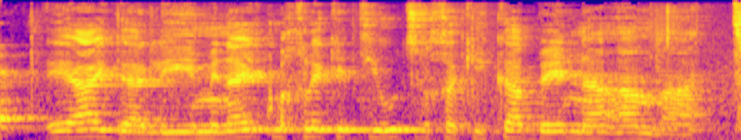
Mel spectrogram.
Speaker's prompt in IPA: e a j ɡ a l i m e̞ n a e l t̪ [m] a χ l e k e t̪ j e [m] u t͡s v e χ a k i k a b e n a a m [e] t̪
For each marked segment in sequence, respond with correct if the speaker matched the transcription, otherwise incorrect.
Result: correct, incorrect: none, incorrect: a

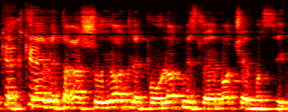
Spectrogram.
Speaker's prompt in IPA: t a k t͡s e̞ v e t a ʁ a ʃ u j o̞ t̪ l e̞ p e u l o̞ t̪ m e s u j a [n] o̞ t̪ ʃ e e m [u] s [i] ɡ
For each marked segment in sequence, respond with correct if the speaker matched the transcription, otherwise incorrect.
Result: incorrect: m, incorrect: o, correct

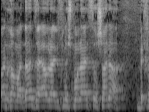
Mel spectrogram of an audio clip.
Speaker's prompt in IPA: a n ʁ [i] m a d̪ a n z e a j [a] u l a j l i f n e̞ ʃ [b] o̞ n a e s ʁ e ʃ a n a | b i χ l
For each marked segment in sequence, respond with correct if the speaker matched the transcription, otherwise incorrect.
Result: incorrect: a, correct, incorrect: m

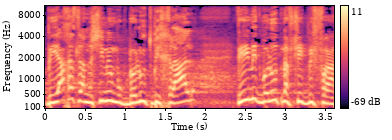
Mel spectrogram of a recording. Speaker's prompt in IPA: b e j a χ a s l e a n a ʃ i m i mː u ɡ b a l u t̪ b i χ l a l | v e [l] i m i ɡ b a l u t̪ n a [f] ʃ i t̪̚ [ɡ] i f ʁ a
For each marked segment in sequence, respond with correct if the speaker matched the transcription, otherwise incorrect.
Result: incorrect: none, correct, incorrect: b

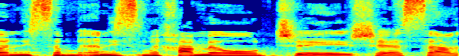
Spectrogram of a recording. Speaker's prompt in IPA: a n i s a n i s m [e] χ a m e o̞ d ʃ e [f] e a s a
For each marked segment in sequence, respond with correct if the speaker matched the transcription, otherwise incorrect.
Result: correct, incorrect: ʃ

